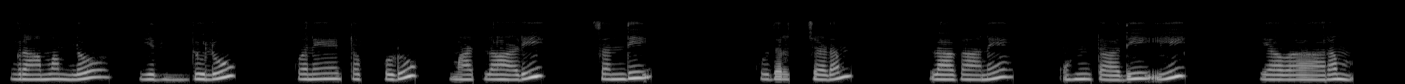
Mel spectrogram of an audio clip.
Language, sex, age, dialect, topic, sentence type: Telugu, female, 18-24, Southern, banking, statement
